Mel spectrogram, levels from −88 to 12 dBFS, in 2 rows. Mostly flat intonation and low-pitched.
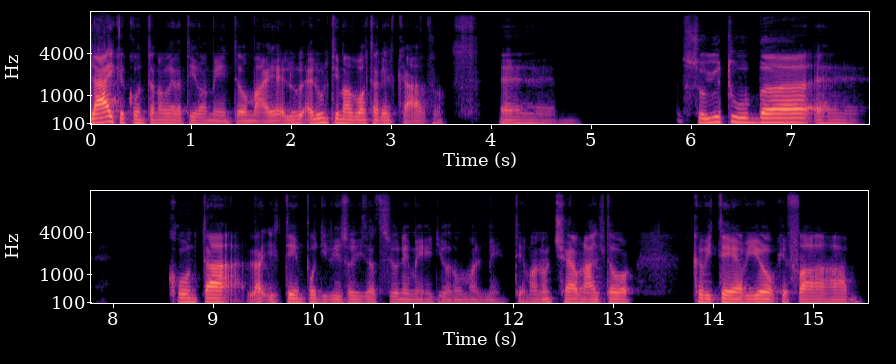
Yes: narrow, 2.0 semitones; low, 110 Hz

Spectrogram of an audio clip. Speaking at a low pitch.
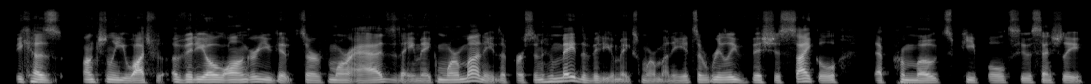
Yes: low, 100 Hz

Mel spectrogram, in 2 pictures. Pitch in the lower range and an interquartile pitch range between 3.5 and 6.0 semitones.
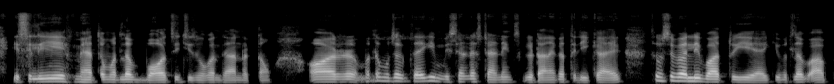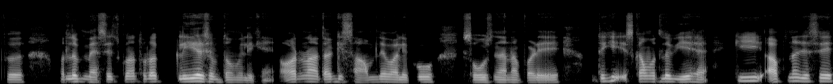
Yes: low, 120 Hz; average, 3.9 semitones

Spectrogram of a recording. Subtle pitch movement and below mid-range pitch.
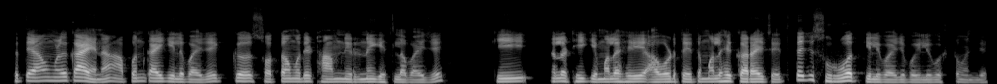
No: average, 3.6 semitones; low, 130 Hz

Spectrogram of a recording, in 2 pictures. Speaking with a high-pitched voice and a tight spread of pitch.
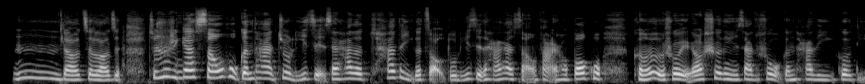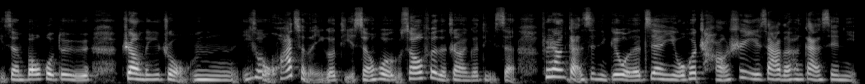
No: high, 235 Hz; average, 3.6 semitones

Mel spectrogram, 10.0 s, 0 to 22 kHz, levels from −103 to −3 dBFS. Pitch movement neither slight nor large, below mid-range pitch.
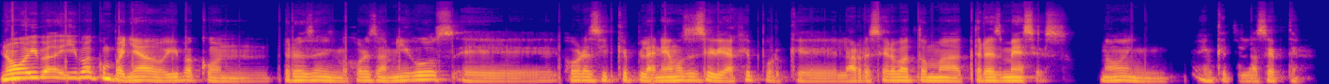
Yes: average, 3.3 semitones; low, 120 Hz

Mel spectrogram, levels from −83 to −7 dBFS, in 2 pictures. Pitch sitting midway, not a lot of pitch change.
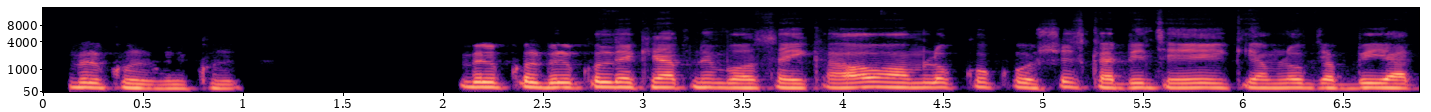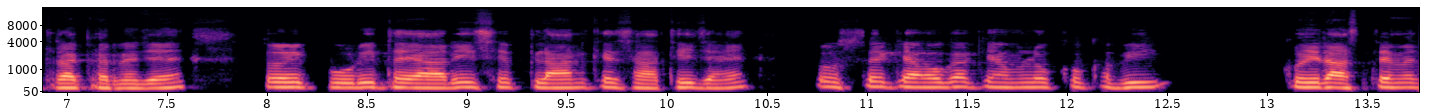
Yes: medium, 160 Hz; narrow, 1.9 semitones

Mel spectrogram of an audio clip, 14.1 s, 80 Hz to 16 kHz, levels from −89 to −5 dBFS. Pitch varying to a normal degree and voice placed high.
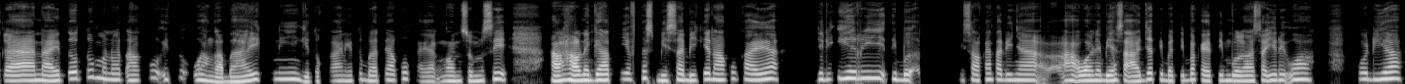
Yes: average, 3.5 semitones; high, 210 Hz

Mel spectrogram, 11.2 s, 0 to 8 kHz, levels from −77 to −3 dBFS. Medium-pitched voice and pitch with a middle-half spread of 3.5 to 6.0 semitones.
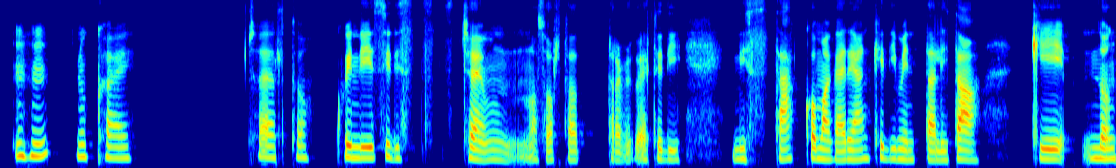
No: medium, 175 Hz; average, 2.8 semitones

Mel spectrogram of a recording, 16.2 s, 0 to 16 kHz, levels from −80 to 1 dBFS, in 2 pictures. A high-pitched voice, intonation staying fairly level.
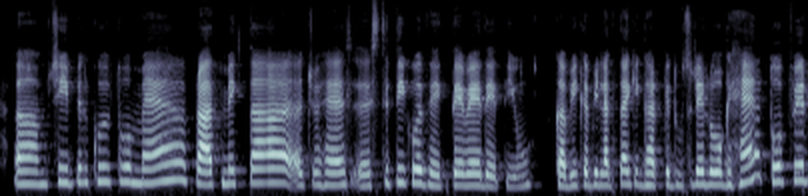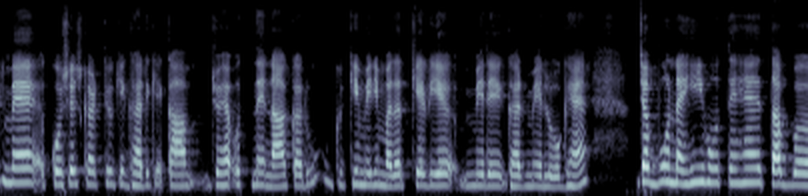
No: high, 235 Hz; average, 3.5 semitones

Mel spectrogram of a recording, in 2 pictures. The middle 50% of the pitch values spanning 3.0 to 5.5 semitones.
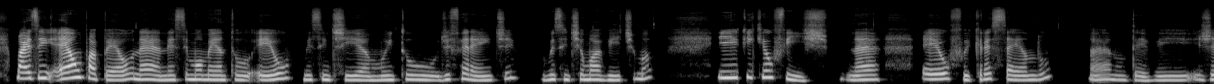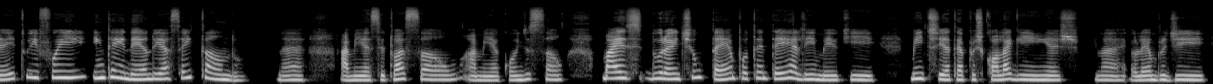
Yes: average, 3.9 semitones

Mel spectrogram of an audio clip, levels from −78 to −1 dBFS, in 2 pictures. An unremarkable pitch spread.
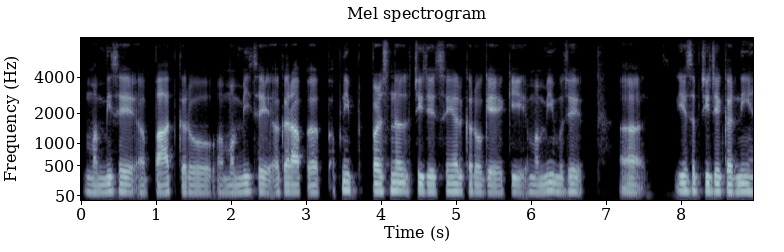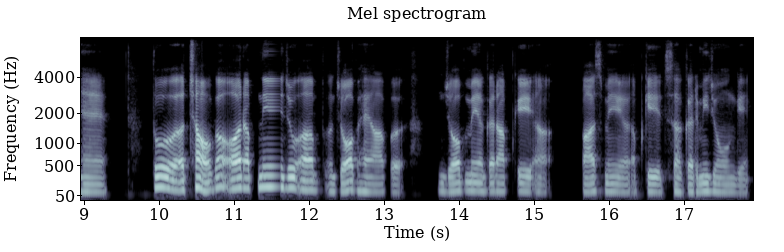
No: narrow, 1.7 semitones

